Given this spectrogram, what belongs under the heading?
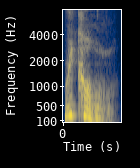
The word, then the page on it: recall: British English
